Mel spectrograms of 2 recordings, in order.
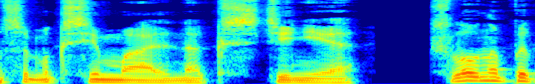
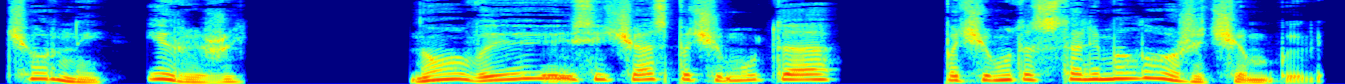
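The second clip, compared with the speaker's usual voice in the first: mildly tearful, high and hesitant; 10 semitones higher than usual. A narrator's reading. Woman puzzles over men grown younger, mildly tearful. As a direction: falter through it, holding back tears. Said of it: "она всхлипнула".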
